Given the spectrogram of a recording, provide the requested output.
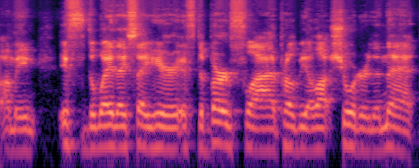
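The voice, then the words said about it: Rural American country accent. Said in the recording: “I've got this country accent. ... a little bit of an accent with me here. You know, he can have that little draw a little bit.”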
